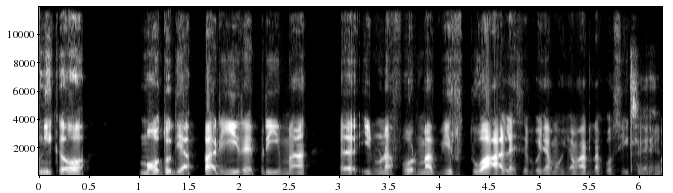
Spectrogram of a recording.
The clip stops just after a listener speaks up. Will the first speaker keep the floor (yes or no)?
yes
